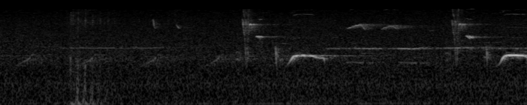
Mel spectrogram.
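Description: Tufted titmouse giving brief, clear whistled notes that rise then slur down, about one every second and a half, with fainter high thin notes over steady outdoor hiss.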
